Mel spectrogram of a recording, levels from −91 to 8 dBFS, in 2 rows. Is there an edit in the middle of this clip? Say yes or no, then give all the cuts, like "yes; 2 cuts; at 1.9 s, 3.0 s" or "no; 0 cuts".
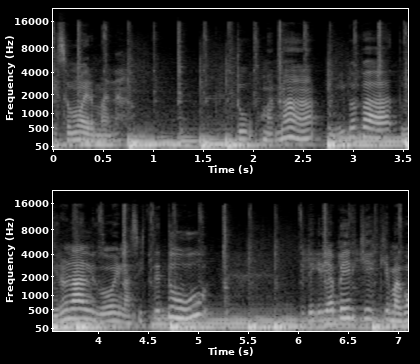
no; 0 cuts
